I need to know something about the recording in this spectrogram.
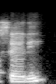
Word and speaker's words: seiri: Las 5S son seri, se pronuncia así, en japonés la I no se, hay una E y una I no se menciona seiri, sino seri.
